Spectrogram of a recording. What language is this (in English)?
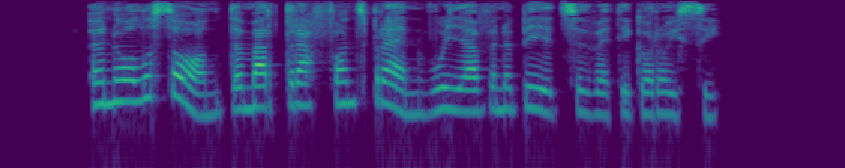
Welsh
